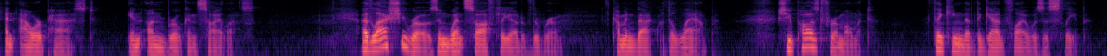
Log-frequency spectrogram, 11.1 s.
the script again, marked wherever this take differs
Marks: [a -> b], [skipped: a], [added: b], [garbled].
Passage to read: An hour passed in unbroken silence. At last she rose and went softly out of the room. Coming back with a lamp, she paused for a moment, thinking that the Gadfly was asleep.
An hour passed in unbroken silence. At last she rose and went softly out of the room. Coming back with a lamp, she paused for a moment, thinking that the Gadfly was asleep.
